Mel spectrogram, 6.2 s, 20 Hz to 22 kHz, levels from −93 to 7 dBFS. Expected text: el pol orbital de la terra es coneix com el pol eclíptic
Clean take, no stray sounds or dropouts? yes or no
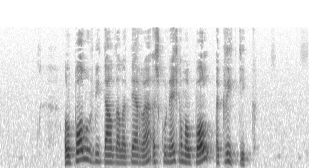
yes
